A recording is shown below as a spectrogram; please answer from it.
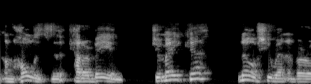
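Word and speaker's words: D'yer Mak'er: out in the u.s people were referring to as dire maker diamaka was another one you know and planting he had to explain ins really once and he said i can't believe i'm having to explain this but it's jamaica it's it's from that word play of the country jamaican did you make it but that's where that comes from it was they must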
